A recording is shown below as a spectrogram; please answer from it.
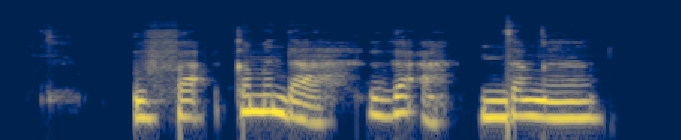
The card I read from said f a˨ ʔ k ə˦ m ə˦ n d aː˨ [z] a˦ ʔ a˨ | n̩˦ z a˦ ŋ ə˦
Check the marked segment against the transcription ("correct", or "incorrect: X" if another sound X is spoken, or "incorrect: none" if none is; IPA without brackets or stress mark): incorrect: ɣ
